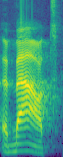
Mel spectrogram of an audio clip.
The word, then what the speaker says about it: about: Accentuation sur la deuxième syllabe, about.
